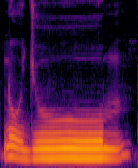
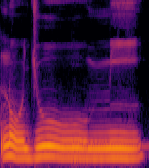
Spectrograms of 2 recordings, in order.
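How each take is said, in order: First: The word ends on a final consonant. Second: The word ends with an extra vowel. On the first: The speaker calls it right. "kita baca nujum" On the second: The speaker calls it wrong. "Jangan dibaca nujumi"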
